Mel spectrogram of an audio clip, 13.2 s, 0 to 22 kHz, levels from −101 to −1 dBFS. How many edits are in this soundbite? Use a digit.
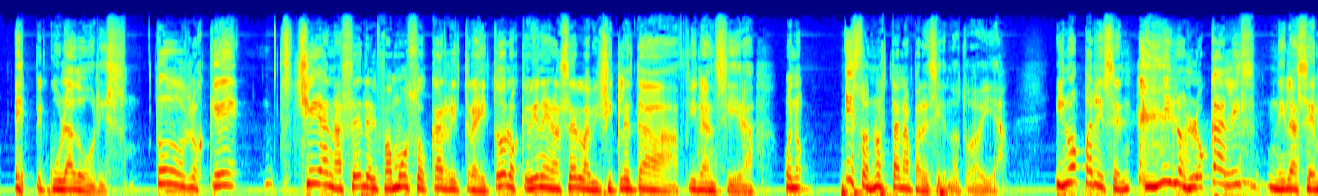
1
